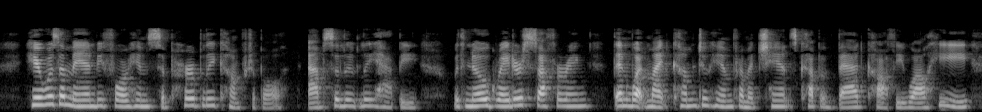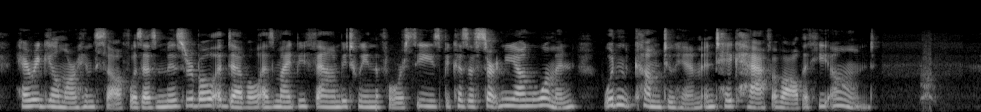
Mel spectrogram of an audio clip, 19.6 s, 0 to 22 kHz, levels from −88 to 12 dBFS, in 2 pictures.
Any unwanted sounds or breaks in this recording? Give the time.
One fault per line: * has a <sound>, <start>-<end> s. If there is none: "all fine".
* has a bark, 19.0-19.3 s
